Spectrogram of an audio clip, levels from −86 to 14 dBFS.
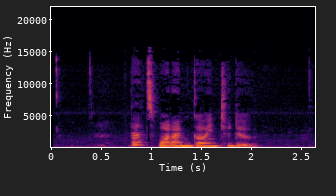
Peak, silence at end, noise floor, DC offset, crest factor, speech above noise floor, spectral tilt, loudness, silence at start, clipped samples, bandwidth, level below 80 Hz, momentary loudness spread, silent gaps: -8 dBFS; 0.55 s; -52 dBFS; under 0.1%; 16 dB; 31 dB; -3.5 dB/octave; -22 LUFS; 0.8 s; under 0.1%; 15 kHz; -62 dBFS; 9 LU; none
